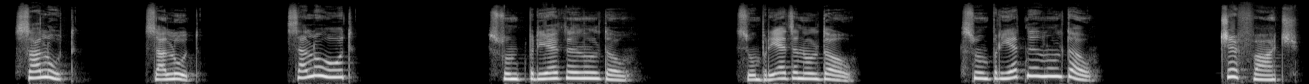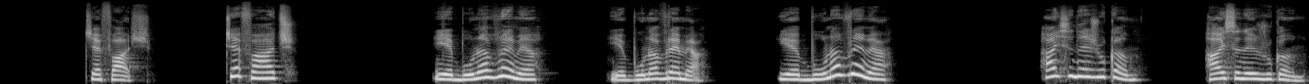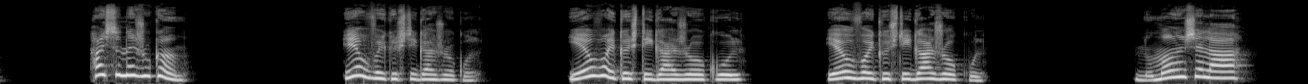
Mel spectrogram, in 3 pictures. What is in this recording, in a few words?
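vox Romanian child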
